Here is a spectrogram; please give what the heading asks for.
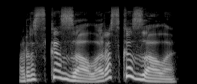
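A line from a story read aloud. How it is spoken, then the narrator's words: Irritated mutter. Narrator (Russian): Также раздраженно буркнула Зея Нир, правая рука главаря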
